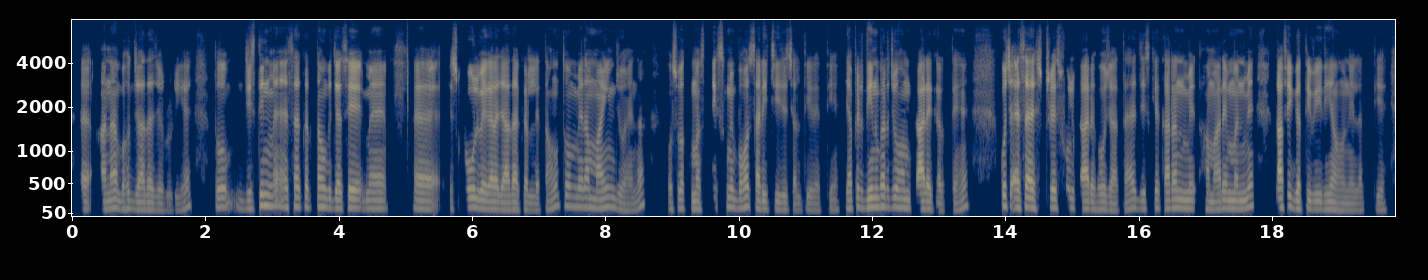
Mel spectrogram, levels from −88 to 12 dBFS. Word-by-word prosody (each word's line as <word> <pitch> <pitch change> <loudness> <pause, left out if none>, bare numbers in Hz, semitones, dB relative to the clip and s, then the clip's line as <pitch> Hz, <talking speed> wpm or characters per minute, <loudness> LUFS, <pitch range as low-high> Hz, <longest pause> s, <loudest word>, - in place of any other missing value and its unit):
अ, - - -1 0.2
आना 125 +3 -1
बहुत 120 0 -8
ज़्यादा 110 -1 0
ज़रूरी 100 0 -11
है। 130 +7 -6 0.4
तो 140 +1 -1 0.3
जिस 125 0 +1
दिन 170 -1 +4
मैं - - 0
ऐसा 150 +1 +1
करता 150 +1 -5
हूँ 145 -1 -3
कि 135 - -2
जैसे 130 +1 +6
मैं 125 0 0
अ, 120 -2 -3 0.2
स्क्रॉल 140 0 +1
वगैरह 115 -1 +5
ज़्यादा 110 0 +2
कर 105 +2 -6
लेता 100 +1 -6
हूँ, 145 +7 -8
तो 160 -1 -6
मेरा 145 -1 -2
माइंड 140 +2 -1
जो 110 -4 -8
है 95 0 -10
ना 160 +8 -9 0.4
उस 110 +3 +1
वक़्त 130 -1 -2
मस्तिष्क 125 +6 -2
में 145 -2 -1
बहुत 140 +4 -1
सारी 120 -2 +2
चीज़ें 110 -2 -3
चलती 100 +1 -11
रहती 100 0 -15
हैं। 120 - -16
या 130 - +2
फिर 150 -3 0
दिन 145 +2 +6
भर 155 -1 -1
जो 145 0 -1
हम 135 -1 -4
कार्य 120 0 +5
करते 100 0 -10
हैं, 130 +9 -8 0.5
कुछ 160 0 +5
ऐसा 140 +1 +7
स्ट्रेसफुल 135 +2 +2
कार्य 120 -1 +3
हो 115 0 -3
जाता 105 +1 -4
है 130 - -4
जिसके 120 +2 -7
कारण 130 +2 0
में 125 0 +1 0.2
हमारे 120 +1 -1
मन 120 -1 -1
में 150 - +2 0.4
काफ़ी 140 +4 +8
गतिविधियाँ 115 -2 0
होने 100 -1 -8
लगती 100 +2 -14
हैं, 100 0 -11
125 Hz, 200 wpm, -26 LUFS, 110-140 Hz, 0.5 s, काफ़ी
